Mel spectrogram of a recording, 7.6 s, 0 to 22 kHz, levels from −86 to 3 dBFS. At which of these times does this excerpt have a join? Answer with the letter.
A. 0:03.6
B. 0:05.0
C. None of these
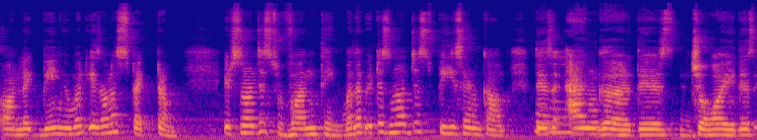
C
